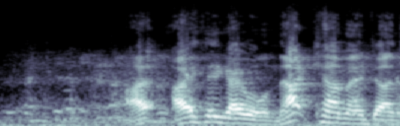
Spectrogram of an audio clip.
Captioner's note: group laughing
